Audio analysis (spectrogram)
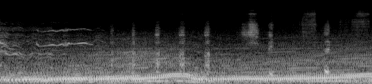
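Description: A 2023 Land Rover V8 Carpathian Edition SUV on off-road tires accelerates hard, its engine note climbing loud and close with rising pitch, while people talk over it.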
